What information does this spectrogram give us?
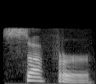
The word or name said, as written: suffer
